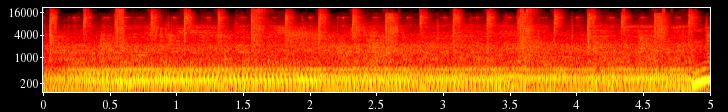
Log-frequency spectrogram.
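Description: Triumph Scrambler 1200 parallel-twin motorcycle with a 270-degree crank, its exhaust roaring loud and steady at high revs close by, a continuous throaty drone throughout.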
